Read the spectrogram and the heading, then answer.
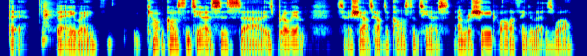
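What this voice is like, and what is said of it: Hoarse, nearly lost voice. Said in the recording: “I'm about to lose my voice completely”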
